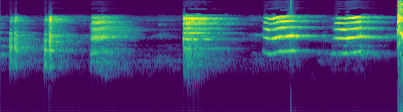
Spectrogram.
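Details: Song of a Nias hill myna for songbird training: several rough, harsh squawks, then two long, pure, ringing whistles with strong overtones.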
